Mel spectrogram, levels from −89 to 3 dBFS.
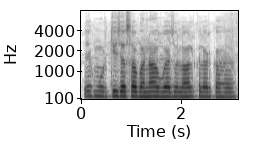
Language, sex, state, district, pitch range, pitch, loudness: Hindi, male, Jharkhand, Deoghar, 150-160 Hz, 155 Hz, -18 LUFS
